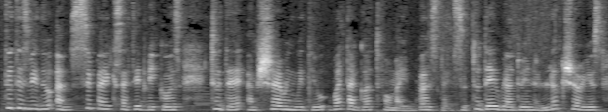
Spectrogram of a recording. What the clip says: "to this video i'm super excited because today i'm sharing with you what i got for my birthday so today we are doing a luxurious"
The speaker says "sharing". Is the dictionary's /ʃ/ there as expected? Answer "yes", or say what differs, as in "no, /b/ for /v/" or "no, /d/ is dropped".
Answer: yes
